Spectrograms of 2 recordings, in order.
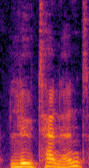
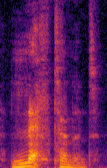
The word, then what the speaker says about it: lieutenant: It's a British affectation, a British military affectation, that the word lieutenant, or as you say lieutenant, is pronounced lieutenant.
